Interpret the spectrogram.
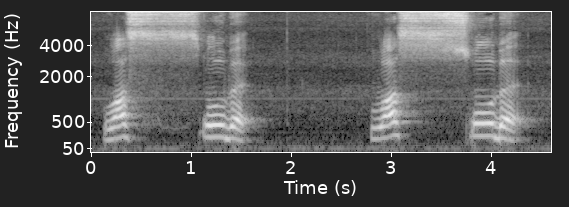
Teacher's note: صاد کو موٹا کریں گے، سخت پڑھیں گے، اور با پہ قلقلہ کریں گے، یعنی آواز کو ہلائیں گے۔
